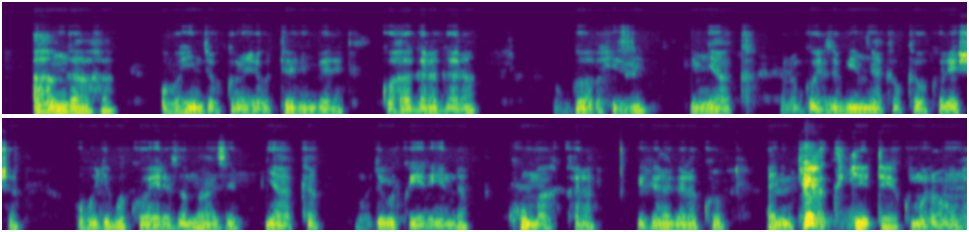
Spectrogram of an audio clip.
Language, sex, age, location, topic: Kinyarwanda, male, 50+, Nyagatare, agriculture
